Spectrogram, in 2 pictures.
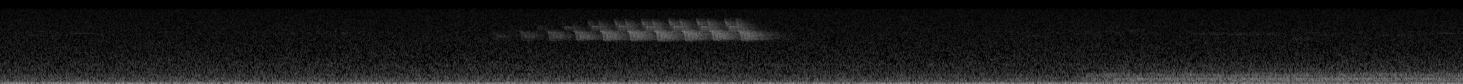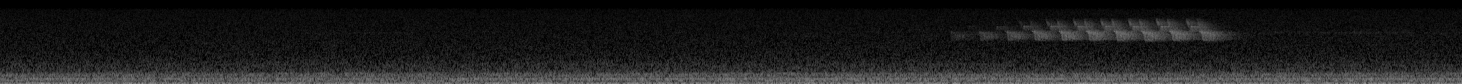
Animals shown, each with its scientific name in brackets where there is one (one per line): Winter Wren (Troglodytes hiemalis)
Ovenbird (Seiurus aurocapilla)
